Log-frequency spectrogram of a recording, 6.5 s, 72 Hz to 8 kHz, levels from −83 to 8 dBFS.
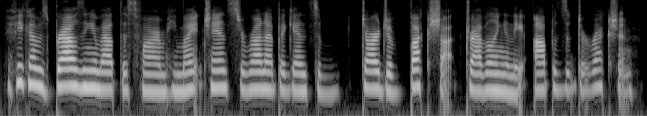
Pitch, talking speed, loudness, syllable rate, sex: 215 Hz, 215 wpm, -21 LUFS, 6.3 syllables/s, female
